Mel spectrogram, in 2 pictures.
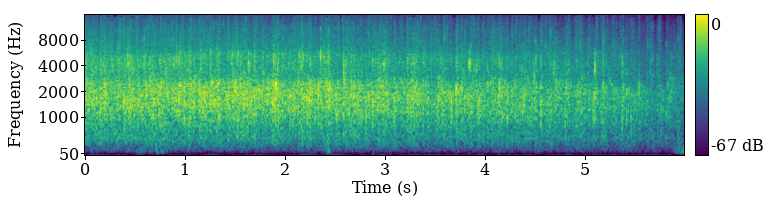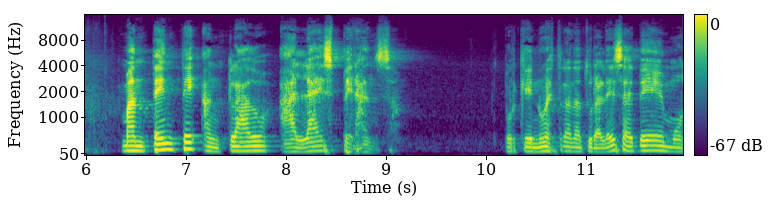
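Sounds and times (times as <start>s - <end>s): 
audience applause: 0.0s - 6.2s
speech: 6.4s - 9.2s, 10.2s - 11.9s.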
